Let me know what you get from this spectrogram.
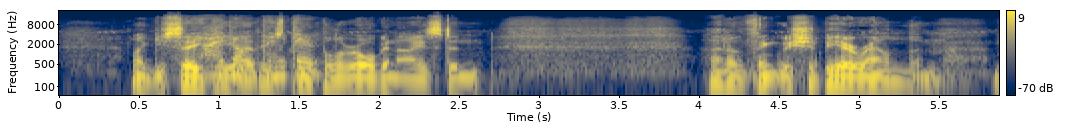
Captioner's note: inhales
